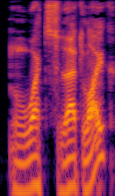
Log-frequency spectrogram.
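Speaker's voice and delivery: slow, low gloomy donkey; Eeyore voice. Acted. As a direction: drag it out mournfully. Eeyore speaking.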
